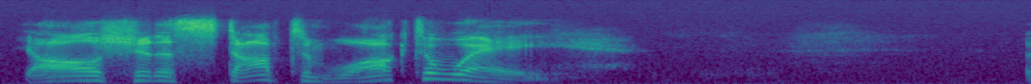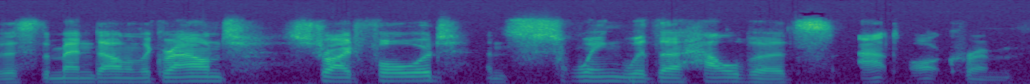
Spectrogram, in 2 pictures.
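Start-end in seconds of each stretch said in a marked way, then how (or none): 0.1-2.8 loud yelled line. Voicing a captor holding a knife to a hostage's neck: yelling out. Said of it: "he yells out".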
